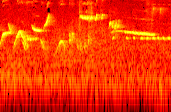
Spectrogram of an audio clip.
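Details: White-rumped shama from Merapoh, Pahang, four years old, long-tailed and very aggressive, singing clear looping whistles that leap up and down, then a high sustained note and a long, slowly falling whistle.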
